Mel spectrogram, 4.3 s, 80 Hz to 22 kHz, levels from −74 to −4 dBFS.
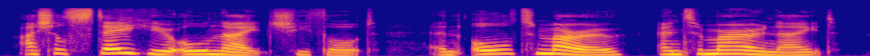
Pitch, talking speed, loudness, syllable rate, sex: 230 Hz, 220 wpm, -16 LUFS, 5.2 syllables/s, female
